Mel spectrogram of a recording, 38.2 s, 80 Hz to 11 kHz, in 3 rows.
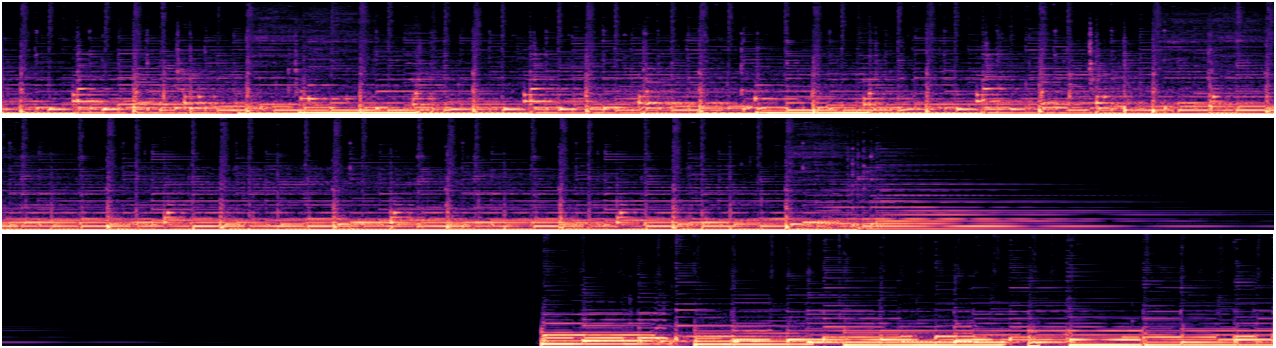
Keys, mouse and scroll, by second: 0.5 click, 2.8 shift+click, 4.2 click, 5.9 click, 8.4 click, 11.6 click, 13.3 click, 15.3 click, 16.8 7, 18.1 Return, 23.8 shift+click, 25.3 click, 26.7 click, 28.3 click, 29.7 -, 30.6-31.8 middle drag, 34.9 click, 36.4-38.1 ctrl+drag.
